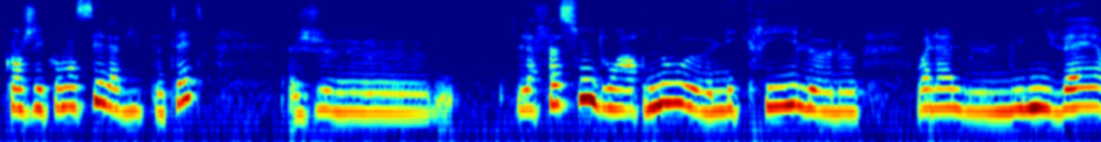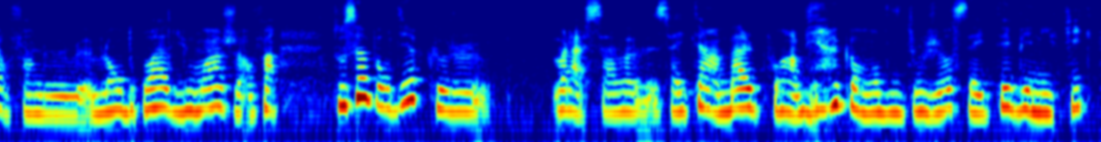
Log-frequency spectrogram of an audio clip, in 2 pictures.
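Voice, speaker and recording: A woman's voice: mid-range voice, moderate pace, mellow. A young woman vlogging about her current reading in a casual, hesitant way, full of fillers and restarts. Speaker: book vlogger.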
